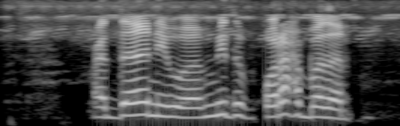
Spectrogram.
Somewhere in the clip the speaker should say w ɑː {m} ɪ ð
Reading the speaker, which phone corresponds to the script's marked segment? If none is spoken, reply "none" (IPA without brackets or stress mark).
m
